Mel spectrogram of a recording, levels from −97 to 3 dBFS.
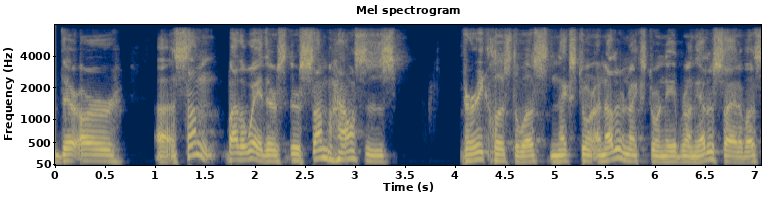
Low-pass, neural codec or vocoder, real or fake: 7.2 kHz; none; real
